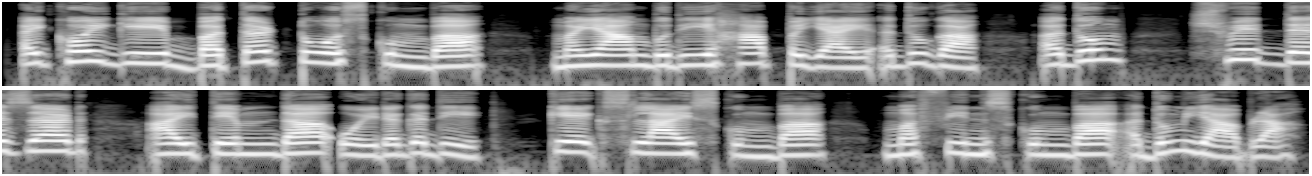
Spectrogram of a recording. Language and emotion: Manipuri, neutral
